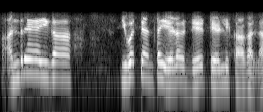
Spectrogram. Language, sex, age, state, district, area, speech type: Kannada, male, 18-30, Karnataka, Chitradurga, rural, conversation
